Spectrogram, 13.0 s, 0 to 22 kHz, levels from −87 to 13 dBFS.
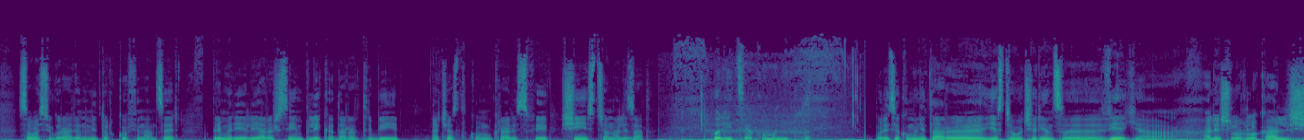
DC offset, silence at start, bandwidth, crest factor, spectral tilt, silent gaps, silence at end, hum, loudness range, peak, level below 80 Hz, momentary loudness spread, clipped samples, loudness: under 0.1%; 0 s; 16.5 kHz; 18 dB; -5.5 dB/octave; none; 0 s; none; 5 LU; -10 dBFS; -38 dBFS; 12 LU; under 0.1%; -30 LUFS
